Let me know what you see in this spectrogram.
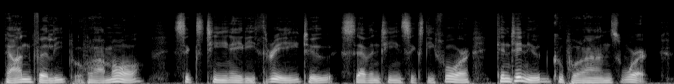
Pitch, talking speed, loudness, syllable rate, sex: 105 Hz, 115 wpm, -19 LUFS, 2.9 syllables/s, male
